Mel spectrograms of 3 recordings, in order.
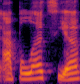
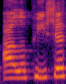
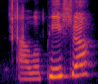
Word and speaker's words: alopecia: she is currently battling appalexia I hope I pronounced it right uh alopecia thank you Corey alopecia and she uh did not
